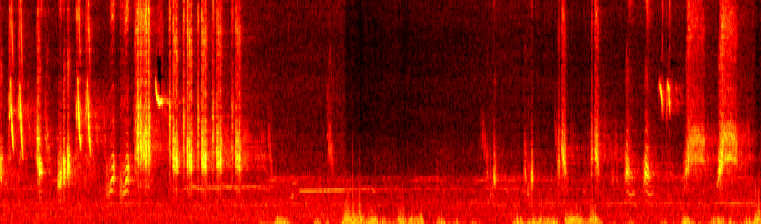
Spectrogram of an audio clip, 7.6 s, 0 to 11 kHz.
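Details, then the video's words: Oriental reed warbler delivering loud, scratchy, rapidly repeated chattering phrases for the first two and a half seconds, followed by sparse notes over heavy low rumbling noise, possibly wind. "オオヨシキリの鳴き声 2"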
